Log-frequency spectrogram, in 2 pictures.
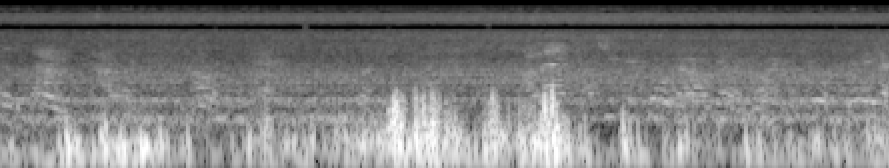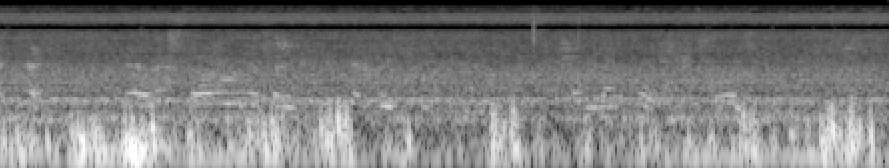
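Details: Swarming honey bees entering a swarm trap make a continuous low drone that swells and fades, broken by repeated gusty low-pitched rumbles across the recording.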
